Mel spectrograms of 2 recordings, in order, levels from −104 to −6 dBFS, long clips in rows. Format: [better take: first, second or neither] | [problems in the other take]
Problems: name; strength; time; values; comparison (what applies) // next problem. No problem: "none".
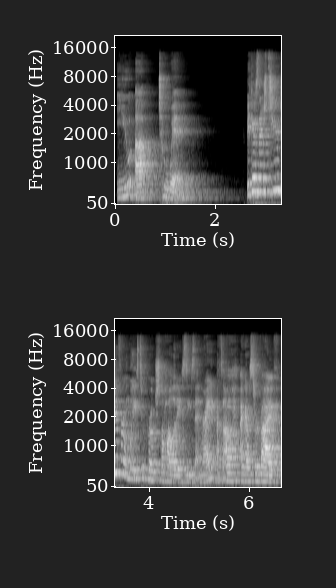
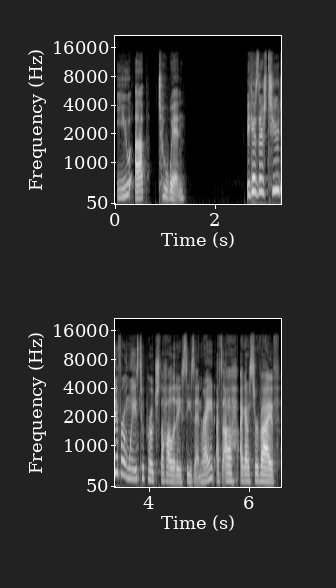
second | room echo; slight; dies away in 0.7 s // off-mic speech; far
